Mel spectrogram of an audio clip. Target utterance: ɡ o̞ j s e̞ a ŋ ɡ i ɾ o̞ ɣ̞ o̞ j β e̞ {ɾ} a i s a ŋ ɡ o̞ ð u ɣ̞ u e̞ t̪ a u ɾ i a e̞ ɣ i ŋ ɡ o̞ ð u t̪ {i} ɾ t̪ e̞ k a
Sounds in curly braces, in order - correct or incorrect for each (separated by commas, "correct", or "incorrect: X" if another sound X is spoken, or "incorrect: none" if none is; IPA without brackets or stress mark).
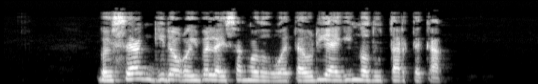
incorrect: l, incorrect: a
